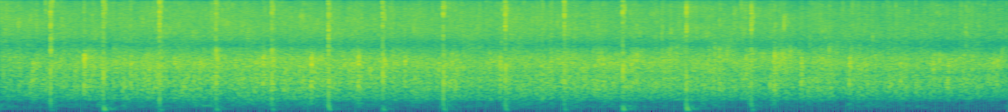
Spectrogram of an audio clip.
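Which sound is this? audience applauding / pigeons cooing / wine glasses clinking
audience applauding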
